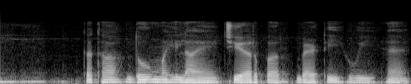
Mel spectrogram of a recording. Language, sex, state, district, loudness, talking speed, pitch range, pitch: Hindi, male, Delhi, New Delhi, -14 LUFS, 115 wpm, 100-115 Hz, 105 Hz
